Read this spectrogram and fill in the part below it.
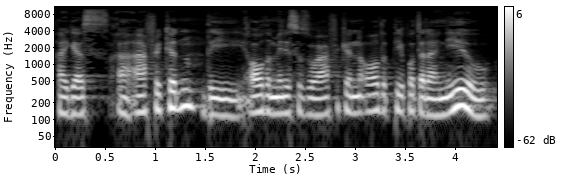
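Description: A man's voice: mid-range voice, steady tone, brisk, warm tone, husky. A man from Nigeria, raised partly in England, introducing himself on a church panel in a courteous, formal way.

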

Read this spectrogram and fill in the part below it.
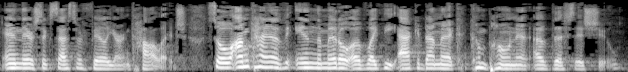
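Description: A woman's voice: lowish voice, brisk. A woman researcher describing her academic work on a church panel, with fillers like "um" and "like.". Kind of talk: panel introduction.

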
